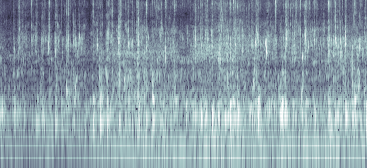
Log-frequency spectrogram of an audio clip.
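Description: Water sloshes and trickles as clothes are rinsed in an ultrasonic clothes cleaner, making a continuous close splashing and bubbling wash with no talking.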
